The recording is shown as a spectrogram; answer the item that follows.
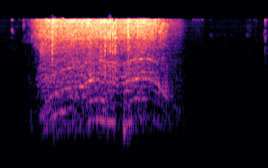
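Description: Whirring of a small electric motor for about two seconds, its pitch rising and then falling, cutting off before the end.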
